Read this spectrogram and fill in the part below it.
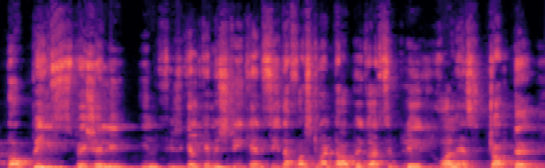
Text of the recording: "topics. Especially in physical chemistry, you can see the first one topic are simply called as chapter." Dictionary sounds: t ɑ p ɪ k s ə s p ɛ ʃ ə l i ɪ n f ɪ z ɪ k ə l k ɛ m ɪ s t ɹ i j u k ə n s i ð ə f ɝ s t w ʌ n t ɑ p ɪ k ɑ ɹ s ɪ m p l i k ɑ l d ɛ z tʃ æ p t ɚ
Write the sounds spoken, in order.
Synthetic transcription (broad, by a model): t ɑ p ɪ k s s p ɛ ʃ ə l i ɪ n f ɪ z ɪ k ə l k ɛ m ɪ s t ɹ i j k ə n s i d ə f ɝ s t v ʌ n t ɑ p ɪ k ɑ ɹ s ɪ m p l i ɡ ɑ l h ɛ z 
